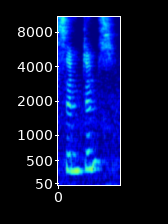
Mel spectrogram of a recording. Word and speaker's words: symptoms: Symptoms. Symptoms. Okay. The word P over there is silent.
